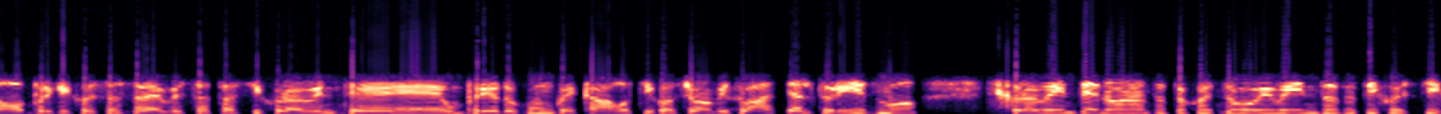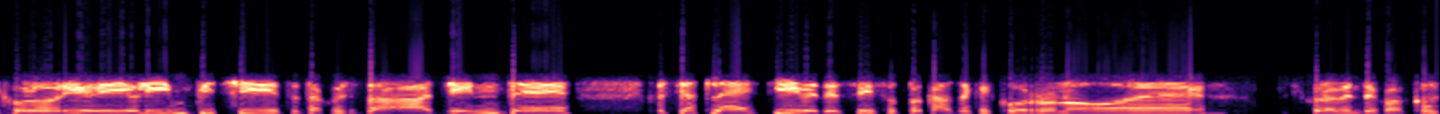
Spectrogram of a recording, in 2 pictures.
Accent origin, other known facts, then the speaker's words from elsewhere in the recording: Predazzo, Trentino-Alto Adige, Italy; Sono di Predazzo, sì.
